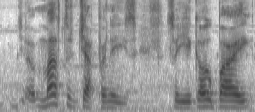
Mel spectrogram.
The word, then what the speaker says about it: Mazda: I think the Z is like a ZU kind of thing, Mazda. So Mazda is Mazda, correct.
